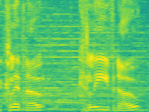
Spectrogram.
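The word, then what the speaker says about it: Clévenot: And then Trevor Clivno, as it's pronounced, has come on and done a very good job.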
